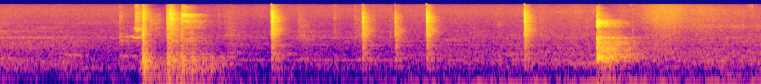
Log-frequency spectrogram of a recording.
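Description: DEVE hydraulic elevator door closing: a clatter of knocks about a second and a half in, a few separate clicks, then a loud thump about six seconds in as the door shuts, followed by a brief hiss and a low hum.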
